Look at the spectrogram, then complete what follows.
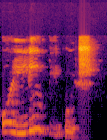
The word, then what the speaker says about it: olímpicos: Olímpicos. Olímpicos. Ó, aqui é a última, aqui é a penúltima e aqui é a antepenúltima.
